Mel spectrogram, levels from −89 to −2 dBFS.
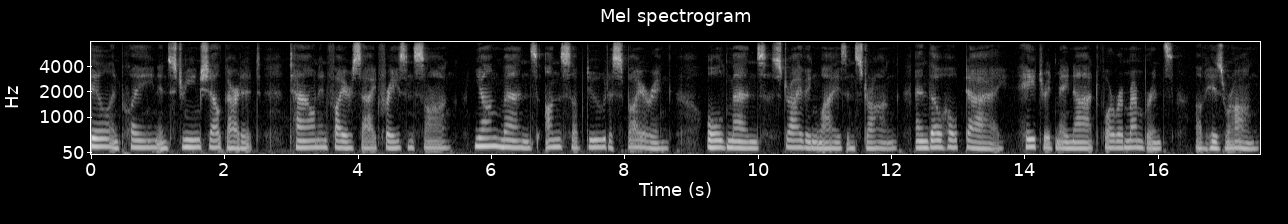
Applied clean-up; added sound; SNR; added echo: none; none; none; none.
